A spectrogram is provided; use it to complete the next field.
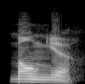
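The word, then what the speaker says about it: Mjölnir: Molnja. Molnure, which is in English Thor's hammer.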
